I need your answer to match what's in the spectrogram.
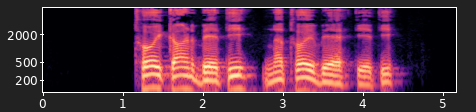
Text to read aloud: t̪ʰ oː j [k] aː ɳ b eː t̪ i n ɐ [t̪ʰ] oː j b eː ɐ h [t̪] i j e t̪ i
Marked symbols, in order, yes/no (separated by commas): yes, yes, yes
